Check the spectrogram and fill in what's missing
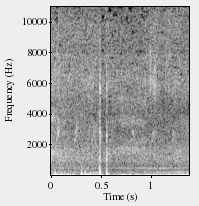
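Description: Honeybees buzz in an opened beehive, a close, dense hum with a few brief louder thumps and rustles of frame handling near the start.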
